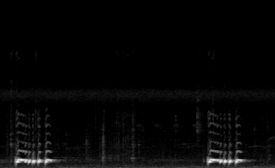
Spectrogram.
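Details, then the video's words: Zebra dove, a local wild bird, cooing steadily, as other doves reply. Two quick, rolling, pulsed coo phrases about three seconds apart, each roughly half a second long, with near silence between them. "Suara burung perkutut lokal alam gacor sekali putar lainnya ikut nyahut"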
